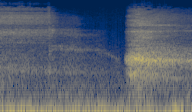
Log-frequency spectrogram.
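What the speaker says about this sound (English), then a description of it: "One more deep breath." A single deep breath drawn in audibly and slowly let out, close and fairly loud against a quiet background.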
